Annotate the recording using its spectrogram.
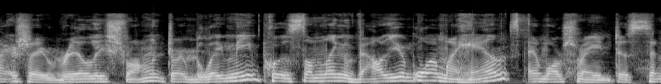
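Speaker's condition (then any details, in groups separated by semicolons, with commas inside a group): Cerebellar ataxia; articulation impediment, coordination problems affect speech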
